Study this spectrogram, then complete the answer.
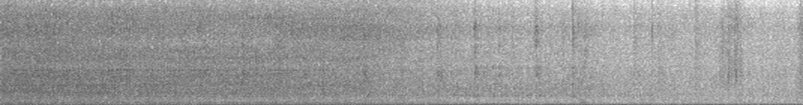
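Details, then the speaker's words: Sonoma with a blown head gasket, idling not yet at temperature after half a bottle of CRC head gasket repair was added to the radiator with water only: deep, uneven, loping idle that is missing, with slightly colored exhaust smoke. "You can see the smoke coming out of the back, slightly colored in the air. Then you can hear it missing."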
